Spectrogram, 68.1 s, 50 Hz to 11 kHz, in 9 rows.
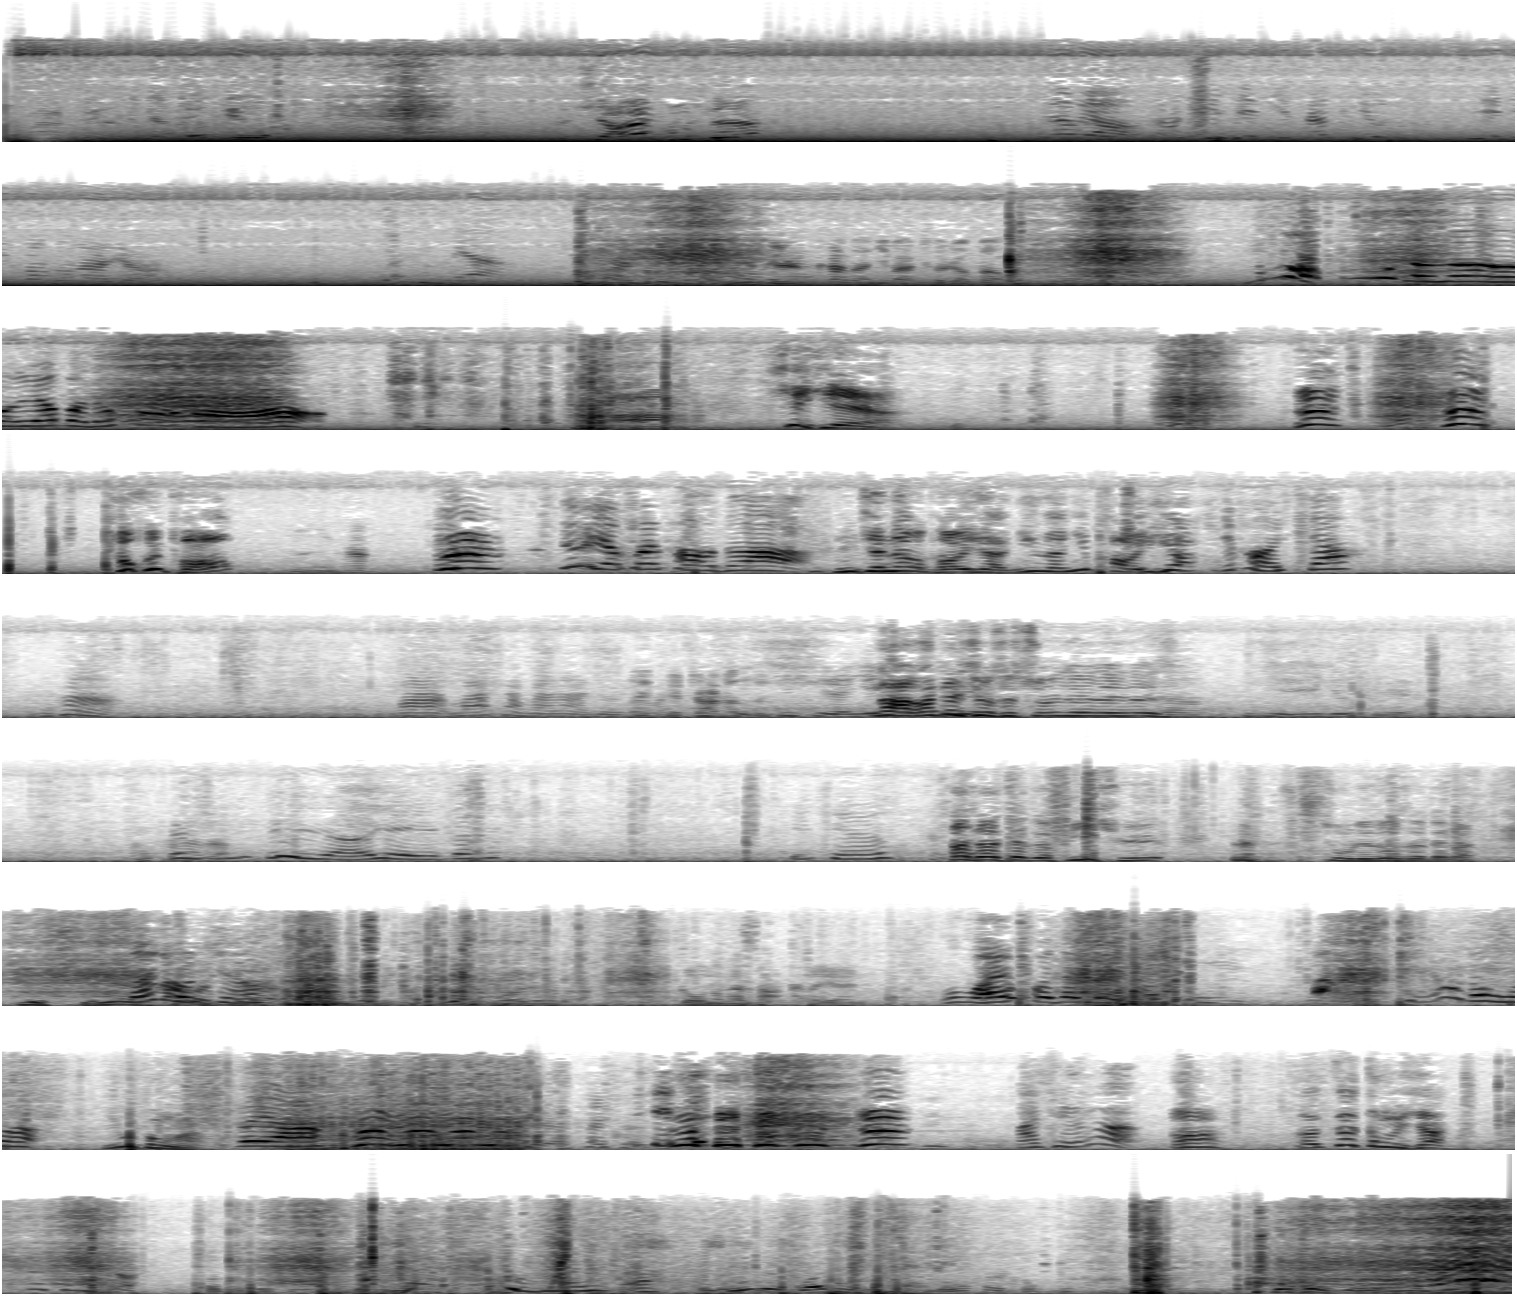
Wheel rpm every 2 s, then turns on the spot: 0, 0, 0, 0, 0, 0, 0, 0, 0, 0, 0, 10, 0, 0, 0, 0, 0, 0, 0, 0, 0, 0, 0, 0, 0, 10, 10, 20, 10, 0, 0, 0, 0, 0.
54-56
